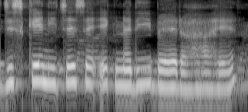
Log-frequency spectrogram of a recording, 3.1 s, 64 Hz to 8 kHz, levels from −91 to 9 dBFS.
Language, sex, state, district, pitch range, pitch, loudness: Hindi, female, Sikkim, Gangtok, 190-225 Hz, 205 Hz, -16 LUFS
